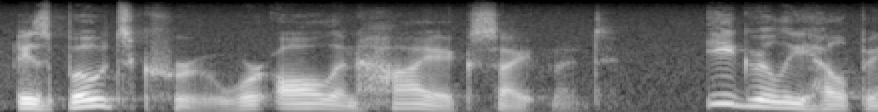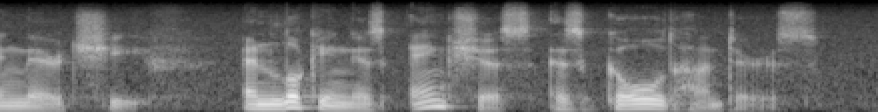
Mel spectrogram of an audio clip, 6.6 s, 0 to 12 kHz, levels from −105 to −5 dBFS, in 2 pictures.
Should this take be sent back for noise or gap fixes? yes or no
no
